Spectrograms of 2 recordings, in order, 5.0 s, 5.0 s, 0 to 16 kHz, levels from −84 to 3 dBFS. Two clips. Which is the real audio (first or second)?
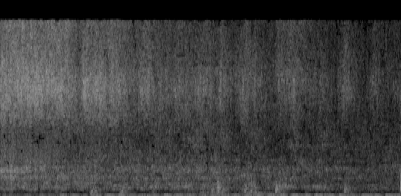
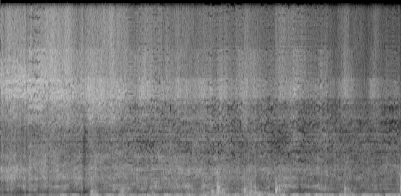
first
